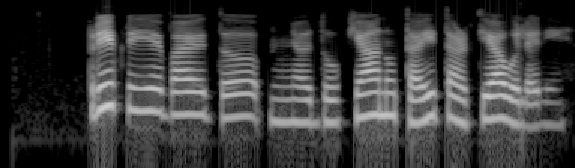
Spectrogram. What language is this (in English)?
Pashto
